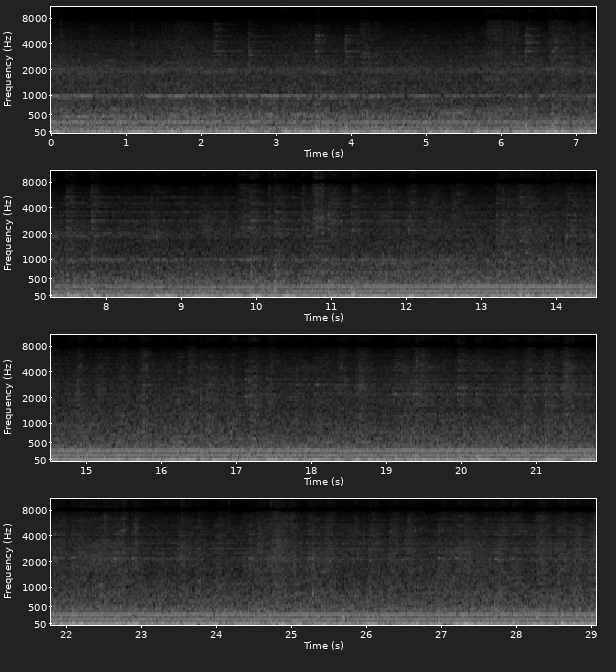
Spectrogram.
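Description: Container flat wagons of a long freight train rolling steadily past, a continuous rumble of wheels on rail with scattered clacks over the rail joints.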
